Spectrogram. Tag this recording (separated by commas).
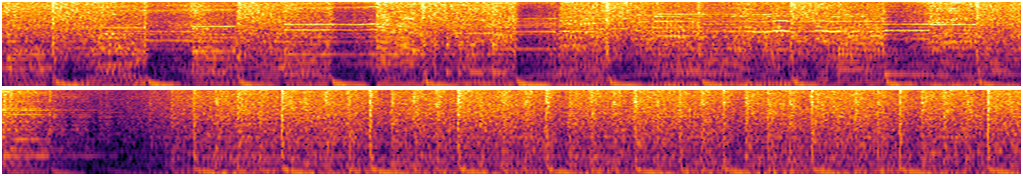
Music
